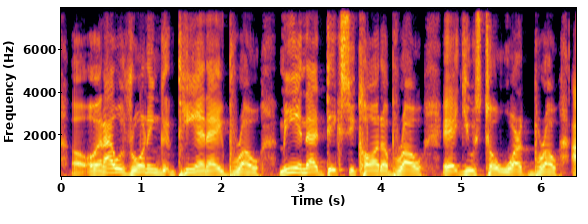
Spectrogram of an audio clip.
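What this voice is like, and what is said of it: Vince Russo impression. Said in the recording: “I can do a Vince Russo, impersonation... I would hit that impersonation”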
